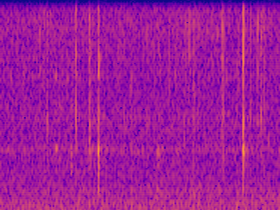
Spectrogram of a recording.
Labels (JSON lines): {"label": "ambient", "recorder": "HydroMoth"}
